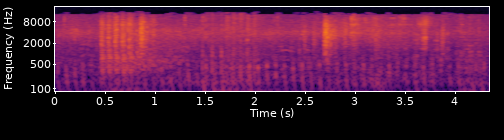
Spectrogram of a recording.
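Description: Helicopter rotors chopping steadily, with sharp bursts of gunfire, the loudest about half a second in and two more near the end.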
